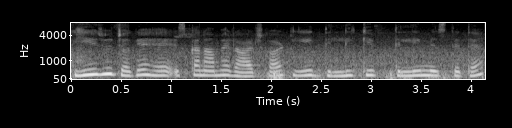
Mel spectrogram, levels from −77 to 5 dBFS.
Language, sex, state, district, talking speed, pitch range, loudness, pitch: Hindi, female, Uttar Pradesh, Lucknow, 215 wpm, 225-250 Hz, -14 LUFS, 235 Hz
